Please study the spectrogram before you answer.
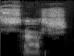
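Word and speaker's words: SaaS: in yes we have software a service which we pronounce as SAS so what is is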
